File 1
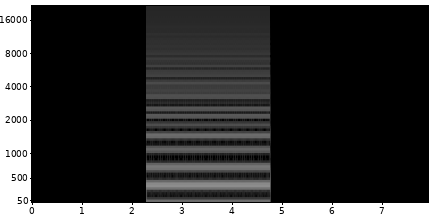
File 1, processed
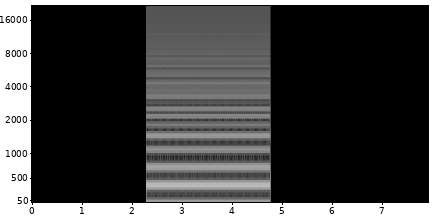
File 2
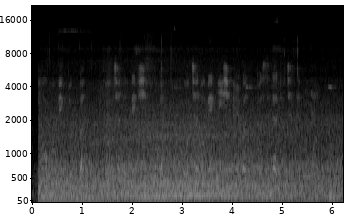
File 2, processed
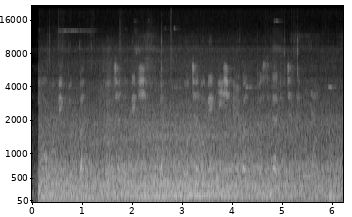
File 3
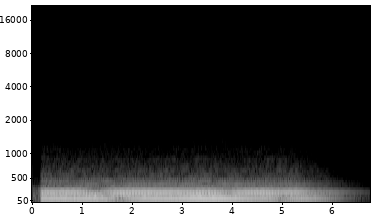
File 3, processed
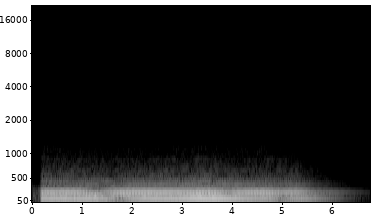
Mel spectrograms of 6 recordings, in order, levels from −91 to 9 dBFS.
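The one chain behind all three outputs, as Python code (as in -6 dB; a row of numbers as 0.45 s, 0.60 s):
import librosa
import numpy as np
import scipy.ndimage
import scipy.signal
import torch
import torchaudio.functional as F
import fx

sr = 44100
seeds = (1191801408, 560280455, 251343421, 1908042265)

y = fx.upward_expand(x, sr, threshold_db=-35.0, expansion=1.5)
y = y * 10.0 ** (-24 / 20.0) / np.sqrt(np.mean(np.square(y)))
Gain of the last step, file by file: +17.5 dB, +20.0 dB, -0.5 dB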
